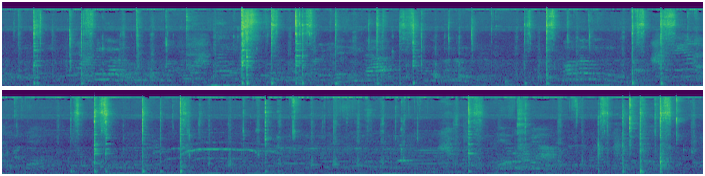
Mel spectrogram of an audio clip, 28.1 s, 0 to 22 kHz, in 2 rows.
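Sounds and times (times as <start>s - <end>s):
spoon clinking in metal bowl: 5.9s - 6.3s.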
